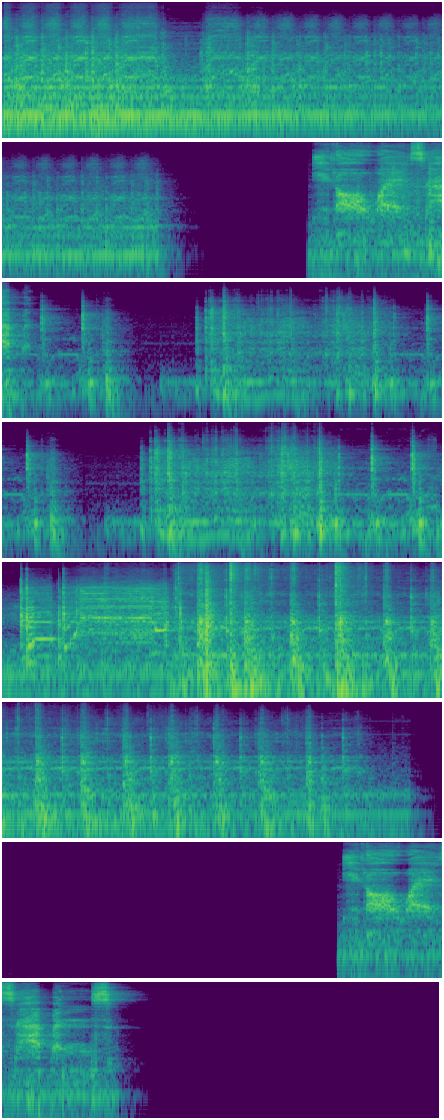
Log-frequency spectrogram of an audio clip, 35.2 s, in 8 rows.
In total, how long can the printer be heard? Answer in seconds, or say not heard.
24 s.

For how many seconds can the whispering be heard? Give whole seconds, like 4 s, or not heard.
4 s.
